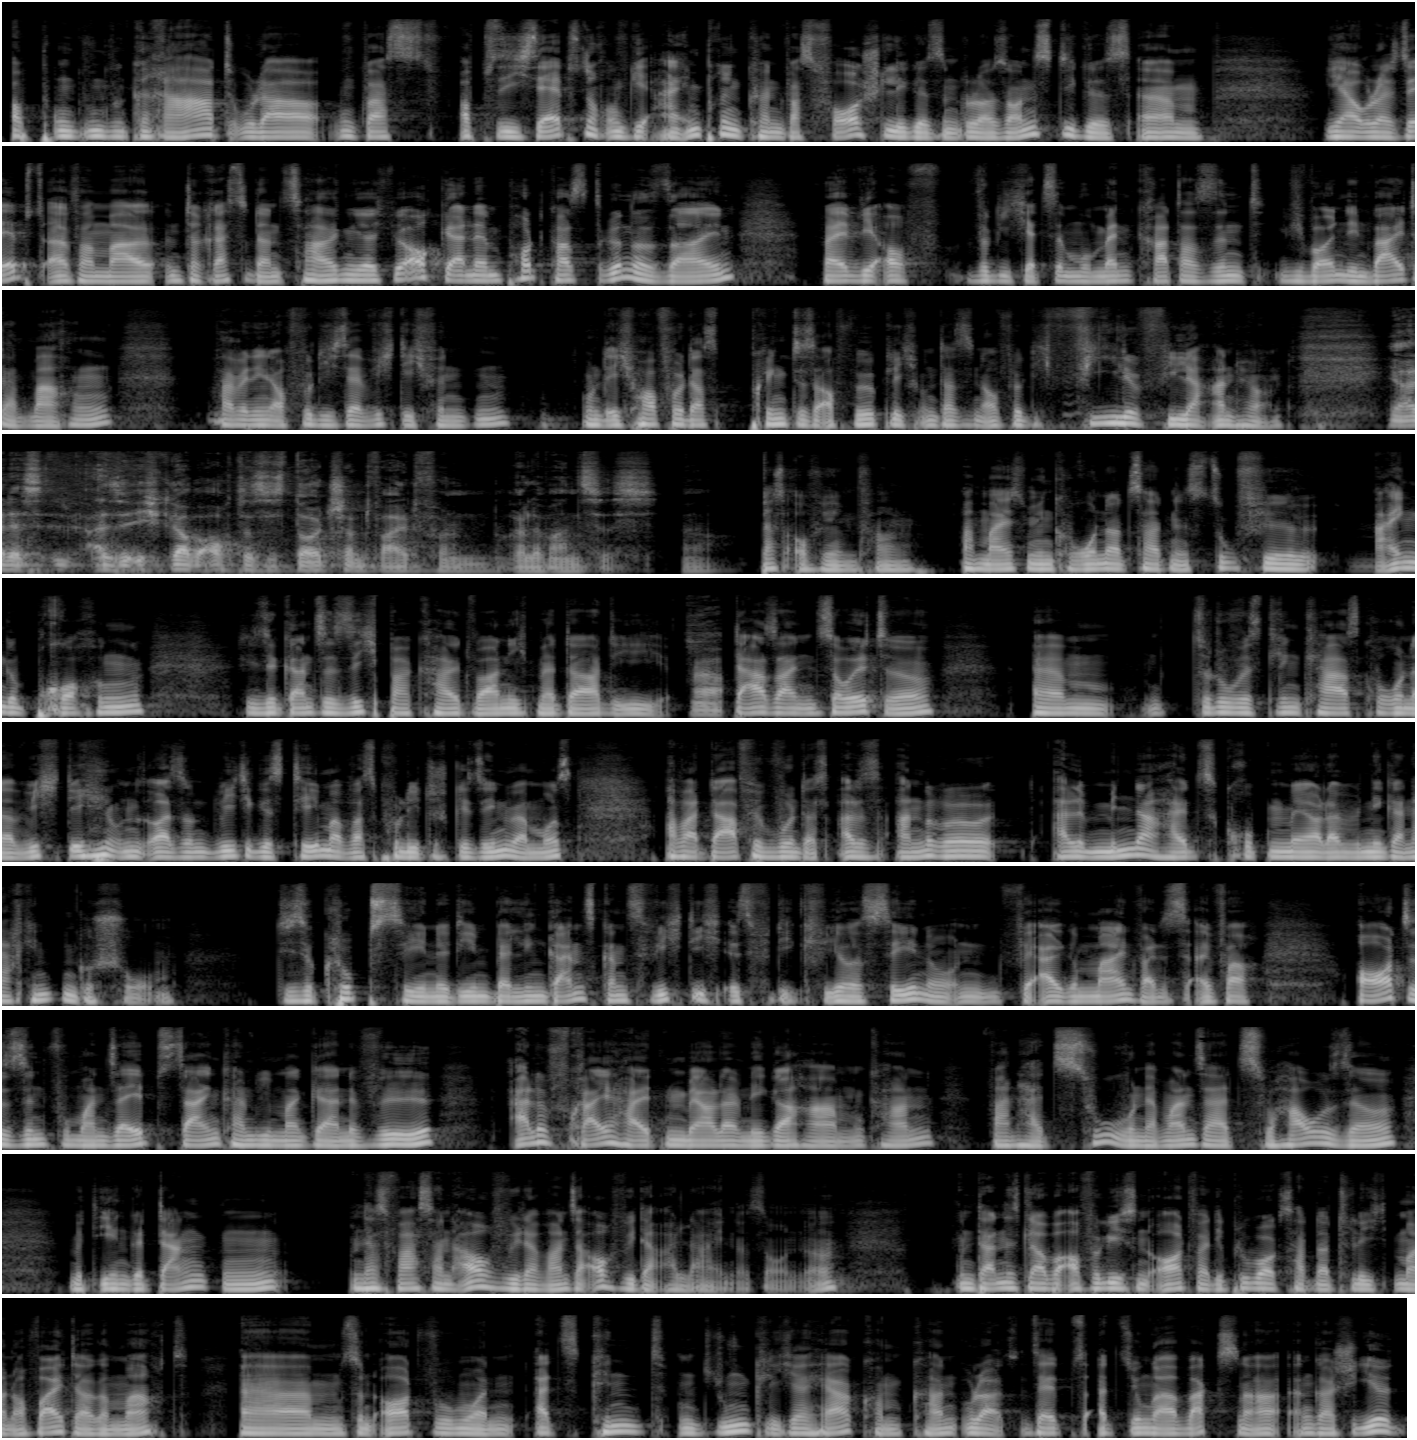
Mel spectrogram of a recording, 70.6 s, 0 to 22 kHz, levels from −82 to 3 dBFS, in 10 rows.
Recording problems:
none

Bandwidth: 14 kHz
